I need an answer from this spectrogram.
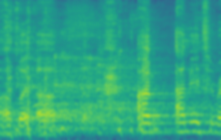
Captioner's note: crowd laughing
